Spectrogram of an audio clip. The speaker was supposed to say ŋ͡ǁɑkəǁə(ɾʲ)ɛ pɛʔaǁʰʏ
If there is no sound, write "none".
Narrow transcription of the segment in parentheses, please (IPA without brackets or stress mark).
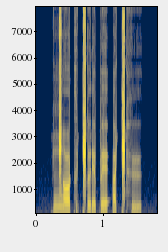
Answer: ɾ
